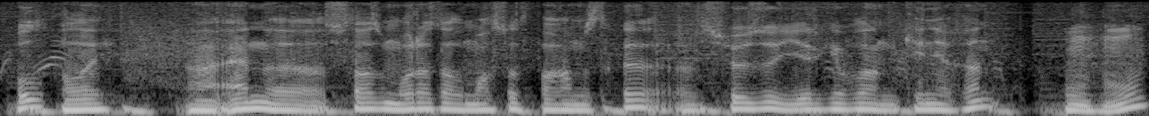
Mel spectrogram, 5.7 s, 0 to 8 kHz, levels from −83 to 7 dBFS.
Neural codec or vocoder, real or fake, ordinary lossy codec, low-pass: none; real; none; none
